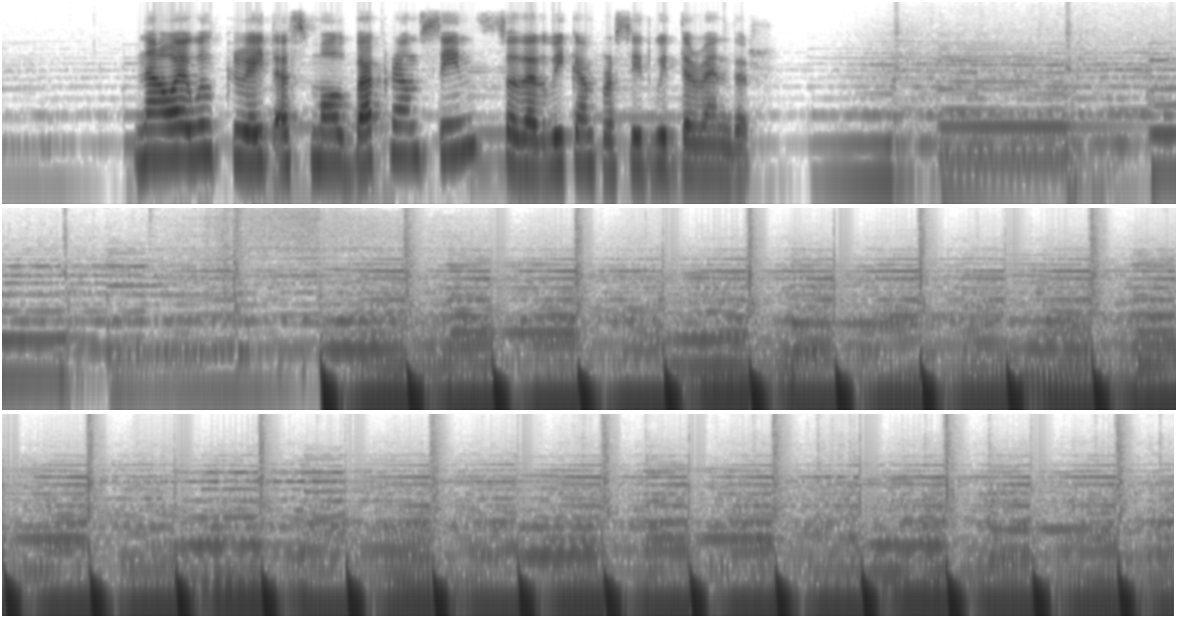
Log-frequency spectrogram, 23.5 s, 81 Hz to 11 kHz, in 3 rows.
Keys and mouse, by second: 1.6 click, 3.6 middle click, 4.9-6.2 typing, 5.2 middle click, 7.4 middle click, 7.6 Tab, 7.8 2, 8.2 e, 8.3 z, 9.1 click, 9.4 Tab, 9.8 ctrl+2, 10.0 ctrl+3, 10.3 Tab, 10.7 ctrl+r, 12.3 Tab, 12.5 click, 13.1 middle click, 13.5 s, 13.7 x, 14.0 click, 14.4 click, 14.6 shift+click, 14.9 click, 15.3 ctrl+alt+KP_0, 16.0 g, 16.1 z, 18.7 click, 19.2-20.3 drag, 20.7 click.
